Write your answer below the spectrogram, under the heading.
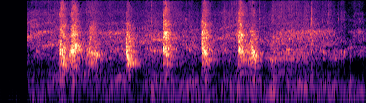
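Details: French Bulldog barking: about seven short, rough yaps at uneven intervals over a steady background hum.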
